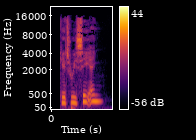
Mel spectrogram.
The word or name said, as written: ghettoisering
